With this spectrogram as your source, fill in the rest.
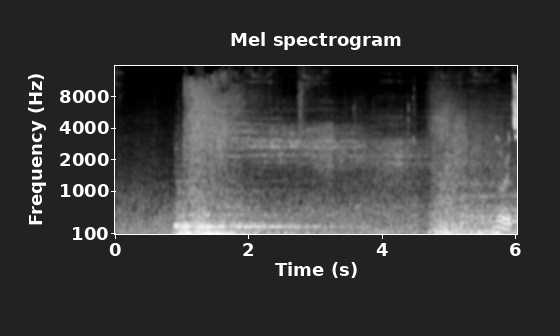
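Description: A fire ignites with a loud whooshing roar.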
